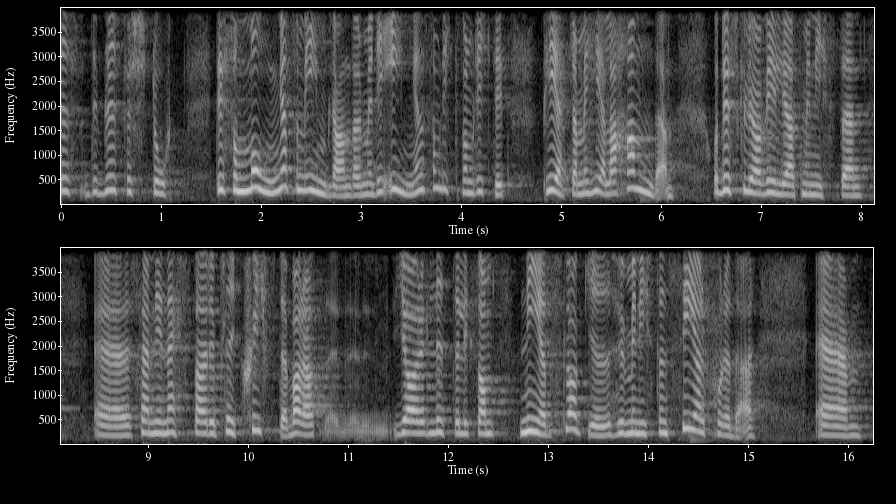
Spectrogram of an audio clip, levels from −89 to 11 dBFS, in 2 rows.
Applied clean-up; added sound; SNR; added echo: none; none; none; none.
